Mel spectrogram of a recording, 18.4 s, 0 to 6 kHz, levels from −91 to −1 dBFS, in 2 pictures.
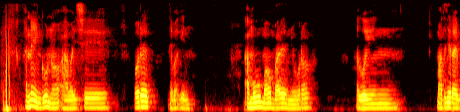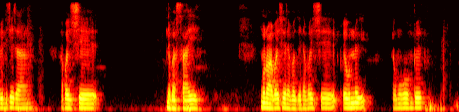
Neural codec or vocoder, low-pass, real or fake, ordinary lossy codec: none; 5.4 kHz; real; none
